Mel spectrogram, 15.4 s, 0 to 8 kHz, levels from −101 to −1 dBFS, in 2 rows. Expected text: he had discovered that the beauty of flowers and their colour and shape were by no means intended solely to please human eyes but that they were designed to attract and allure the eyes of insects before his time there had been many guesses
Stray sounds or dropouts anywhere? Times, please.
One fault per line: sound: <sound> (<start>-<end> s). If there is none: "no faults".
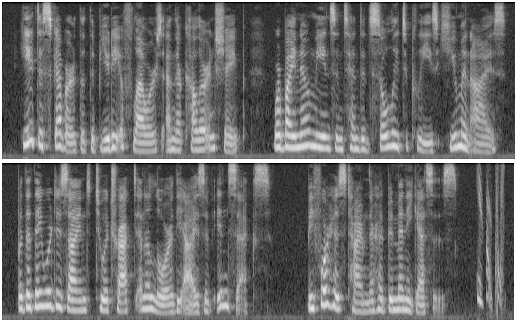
sound: chirp (14.8-15.2 s)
